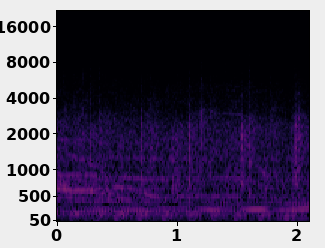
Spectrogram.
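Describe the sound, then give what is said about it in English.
An audience applauds to welcome a pastor onto the stage: steady, dense clapping from a crowd that holds at a fairly even level throughout. “So tonight, why don't you jump to your feet and give Pastor Mervyn J. Sealer a huge welcome.”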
